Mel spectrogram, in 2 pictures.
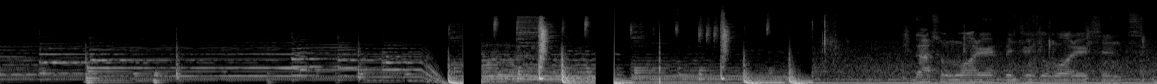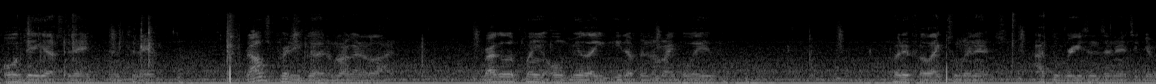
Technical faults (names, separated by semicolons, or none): input switched to a poorer device; loud pop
